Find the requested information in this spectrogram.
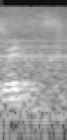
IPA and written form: wɪdθ (width)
